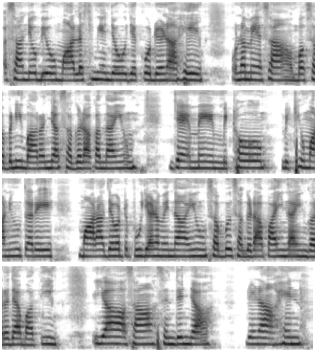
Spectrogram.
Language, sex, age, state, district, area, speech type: Sindhi, female, 45-60, Maharashtra, Thane, urban, spontaneous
